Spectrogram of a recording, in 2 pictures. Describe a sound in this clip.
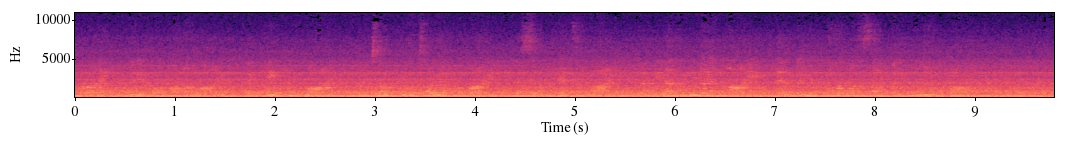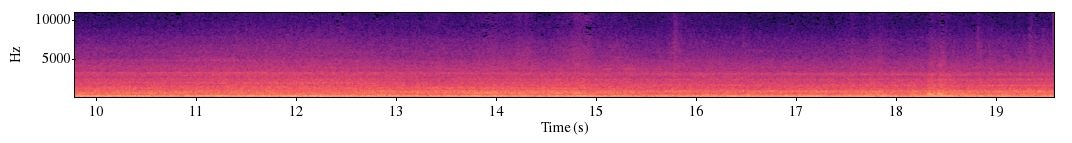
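A train's motor hums with a steady drone.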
